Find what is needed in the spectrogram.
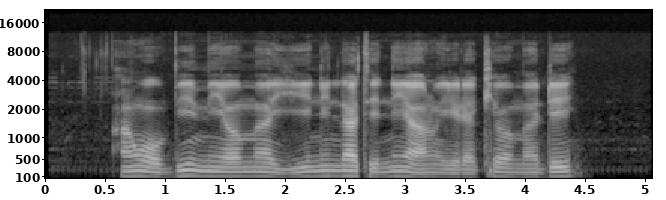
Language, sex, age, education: Yoruba, male, 30-45, tertiary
